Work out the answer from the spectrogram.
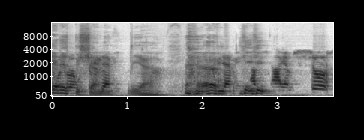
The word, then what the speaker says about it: Buscemi: Is that the pronunciation? It is Buscemi.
